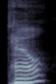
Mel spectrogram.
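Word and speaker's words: Thao: the other officers is officer tau i guess you would pronounce it t-h-a-o um and they had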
